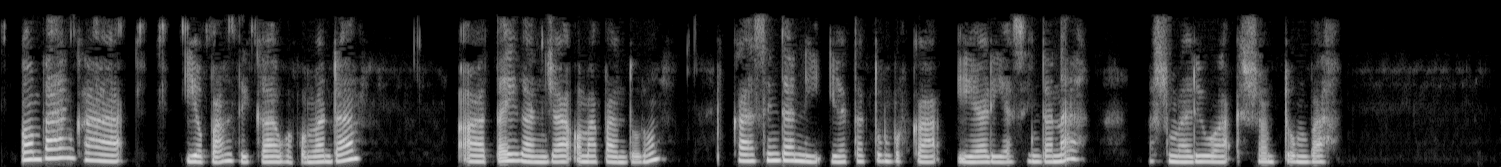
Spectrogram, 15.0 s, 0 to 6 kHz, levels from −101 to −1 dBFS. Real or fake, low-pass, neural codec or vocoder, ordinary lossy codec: fake; 5.4 kHz; codec, 16 kHz, 4.8 kbps, FACodec; MP3, 48 kbps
